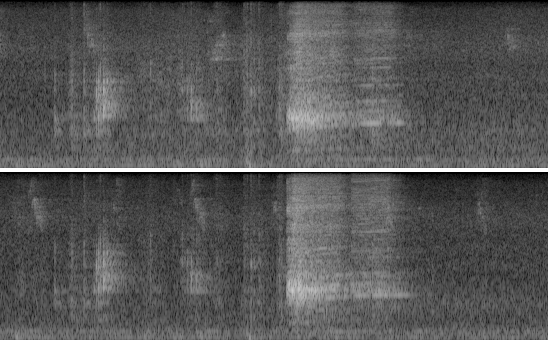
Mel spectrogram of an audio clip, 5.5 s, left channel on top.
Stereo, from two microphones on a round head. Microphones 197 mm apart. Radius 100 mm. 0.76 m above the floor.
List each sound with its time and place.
0.5 s scissors: 10° left (ahead or behind), 0.7 m
2.9 s a drill: 75° right (ahead or behind), 7 m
